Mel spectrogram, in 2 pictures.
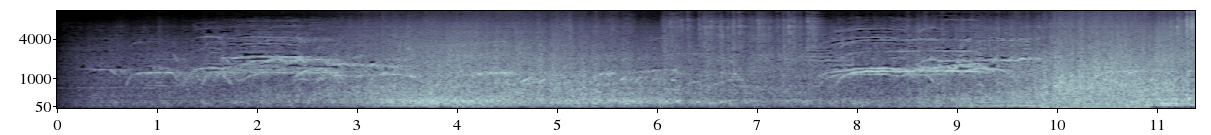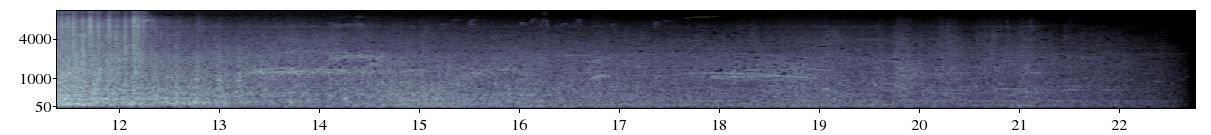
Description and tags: SCB005 Rollercoaster001
A small field recording of a roller coaster at Santa Cruz Beach Boardwalk, California USA.
machines, screaming, parks, rides, santa-cruz, carnival, usa, field-recording, ambient, speed, panned, california, amusement, beach-boardwalk, fun, fair, roller-coaster, thrill, rails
